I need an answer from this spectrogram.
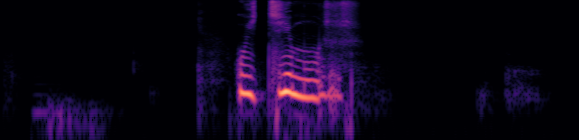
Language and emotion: Russian, angry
